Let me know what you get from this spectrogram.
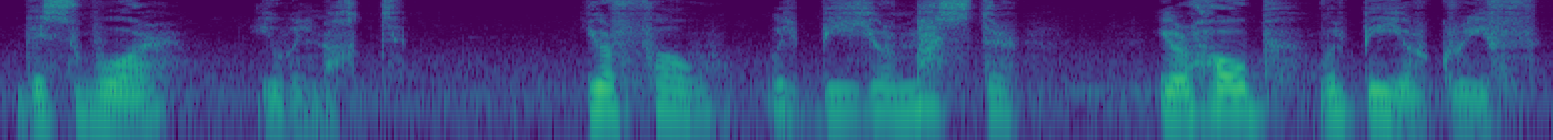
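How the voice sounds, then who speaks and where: An actress playing an ominous Viking seer in a video game, delivering prophecy in a portentous, incantatory and dramatic way. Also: female voice, lowish voice, husky, exaggerated voice. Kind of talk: video game dialogue acting.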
